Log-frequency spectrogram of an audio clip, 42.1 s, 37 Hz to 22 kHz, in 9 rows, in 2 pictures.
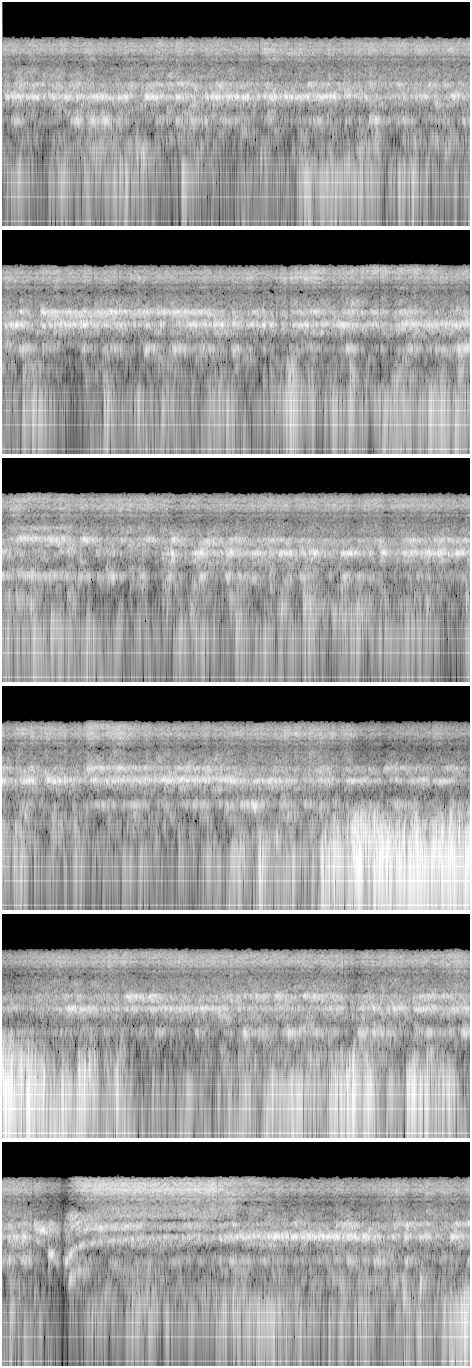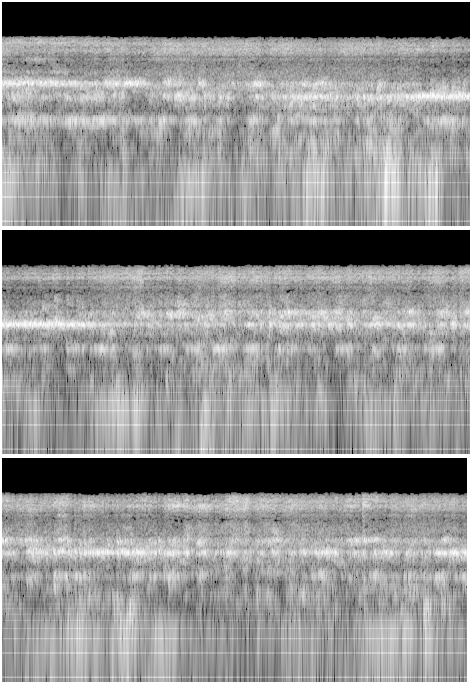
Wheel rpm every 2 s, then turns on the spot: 200, 200, 200, 200, 200, 200, 200, 200, 200, 200, 200, 170, 180, 200, 200, 200, 200, 190, 200, 200, 200.
none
